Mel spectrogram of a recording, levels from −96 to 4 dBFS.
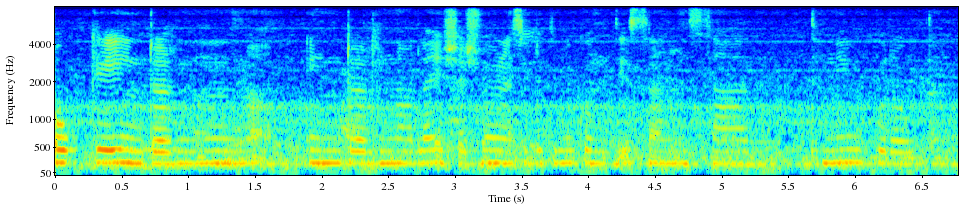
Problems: background sounds at intervals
